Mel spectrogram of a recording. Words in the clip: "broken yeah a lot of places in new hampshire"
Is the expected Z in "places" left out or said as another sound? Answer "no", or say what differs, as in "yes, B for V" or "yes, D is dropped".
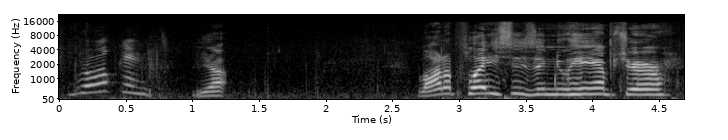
no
